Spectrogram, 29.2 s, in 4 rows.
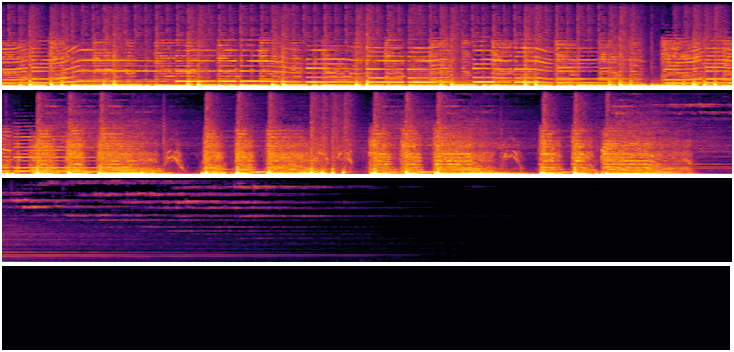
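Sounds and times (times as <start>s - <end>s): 
polka music: 0.0s - 14.4s.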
